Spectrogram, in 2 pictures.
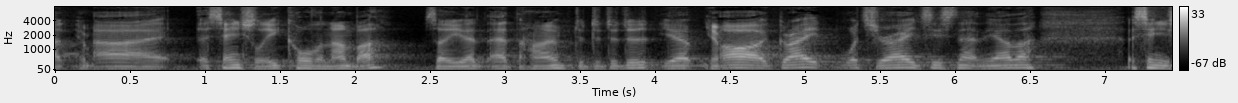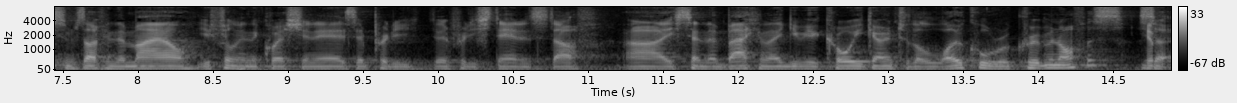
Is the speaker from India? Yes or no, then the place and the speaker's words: no; Martinsville, New South Wales, Australia; moved away; I come from Martinsville, a bit of a rural community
